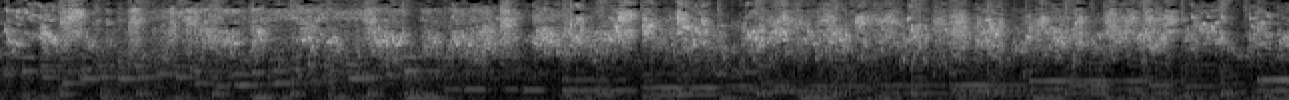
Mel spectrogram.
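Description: Budgerigars chattering continuously in a dense, busy flock warble, heard over background music with a steady bass beat.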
